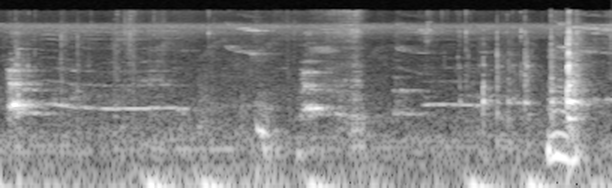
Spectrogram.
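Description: Faint, thin high-pitched whining in a few drawn-out notes, with soft low knocks.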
